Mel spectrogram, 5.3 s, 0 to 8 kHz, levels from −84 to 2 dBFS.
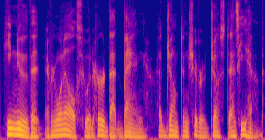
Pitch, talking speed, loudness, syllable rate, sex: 95 Hz, 215 wpm, -19 LUFS, 5.3 syllables/s, male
